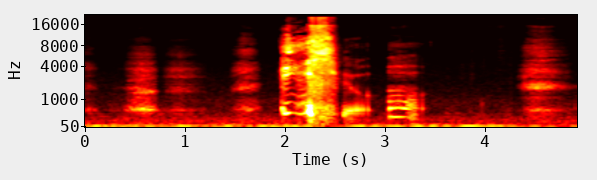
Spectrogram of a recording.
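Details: Female, sneezing repeatedly in a sudden fit she says came out of nowhere, as she normally never sneezes: a sharp intake of breath, then one loud, explosive sneeze followed by a gasp, amid soft breathing.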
